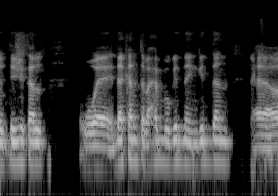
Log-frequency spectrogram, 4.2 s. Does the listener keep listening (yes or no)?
yes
